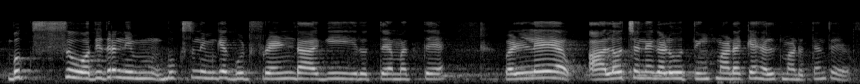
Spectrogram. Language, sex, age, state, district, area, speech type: Kannada, female, 18-30, Karnataka, Davanagere, urban, spontaneous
